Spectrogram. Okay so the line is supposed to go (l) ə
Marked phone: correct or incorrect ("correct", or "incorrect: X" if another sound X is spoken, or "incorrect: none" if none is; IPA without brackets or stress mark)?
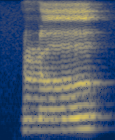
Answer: incorrect: ɭ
